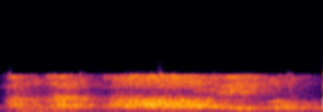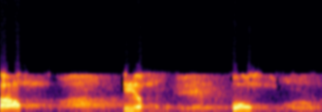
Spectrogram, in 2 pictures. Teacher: اب یہ بھی حلق سے ادا ہونے والا حرف ہے, اور حلق کے اوپر والے حصے سے ادا ہوتا ہے, لہذا خا کو حلق سے ادا کریں گے, اور یہ حرف پر ادا ہوتا ہے, لہذا پر ادا کریں گے.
